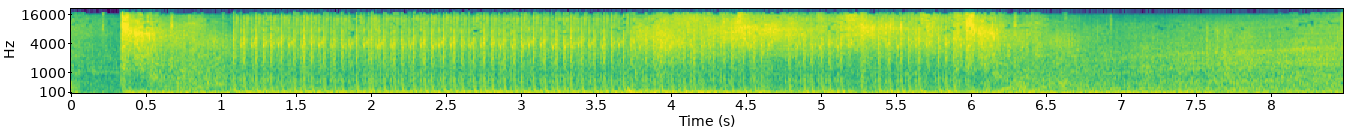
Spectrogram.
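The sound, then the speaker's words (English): Gunfire and booming blasts from the video game Mass Effect form a dense, loud barrage of rapid shots. It starts after a brief moment of quiet and continues without a break to the end. “Just gonna generally shoot in the overall direction.”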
